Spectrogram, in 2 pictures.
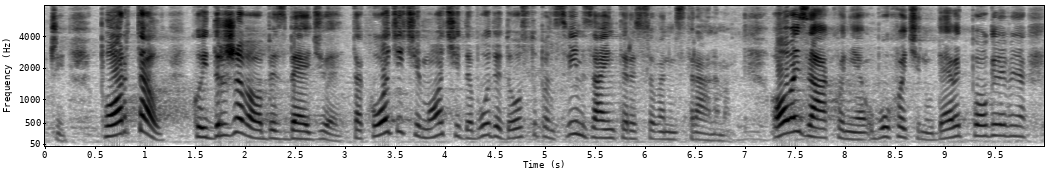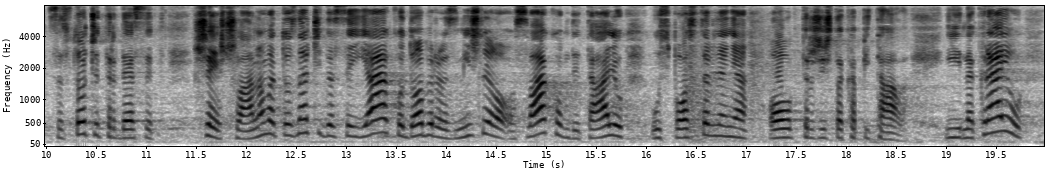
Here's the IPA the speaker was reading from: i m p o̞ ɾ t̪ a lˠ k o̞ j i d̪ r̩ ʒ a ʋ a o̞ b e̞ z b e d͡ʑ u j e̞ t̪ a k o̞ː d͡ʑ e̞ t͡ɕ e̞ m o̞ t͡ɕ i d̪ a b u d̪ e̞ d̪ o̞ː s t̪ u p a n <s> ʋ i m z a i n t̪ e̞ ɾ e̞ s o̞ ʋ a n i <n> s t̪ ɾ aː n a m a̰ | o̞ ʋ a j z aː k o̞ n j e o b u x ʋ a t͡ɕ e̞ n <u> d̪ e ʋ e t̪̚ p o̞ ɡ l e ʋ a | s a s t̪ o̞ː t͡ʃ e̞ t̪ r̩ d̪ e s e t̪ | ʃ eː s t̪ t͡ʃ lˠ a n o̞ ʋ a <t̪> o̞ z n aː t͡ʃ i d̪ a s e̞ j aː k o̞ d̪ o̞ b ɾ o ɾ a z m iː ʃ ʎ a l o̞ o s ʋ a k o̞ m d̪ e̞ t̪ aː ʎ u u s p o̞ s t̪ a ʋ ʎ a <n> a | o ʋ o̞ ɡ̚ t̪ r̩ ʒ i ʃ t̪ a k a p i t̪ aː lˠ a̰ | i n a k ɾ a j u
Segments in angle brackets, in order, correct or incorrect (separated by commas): correct, incorrect, correct, correct, incorrect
